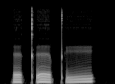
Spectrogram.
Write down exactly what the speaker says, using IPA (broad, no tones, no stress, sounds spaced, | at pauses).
ø kʼ ø pʼ y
